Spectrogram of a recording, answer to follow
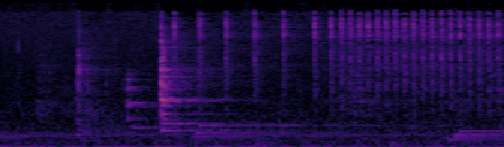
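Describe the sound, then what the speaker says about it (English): Bicycle disc brake caliper bolts tightened with a ratchet tool, giving a few metallic clicks and then a quick even run of close, faint ratcheting ticks. "just nip each bolt up"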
